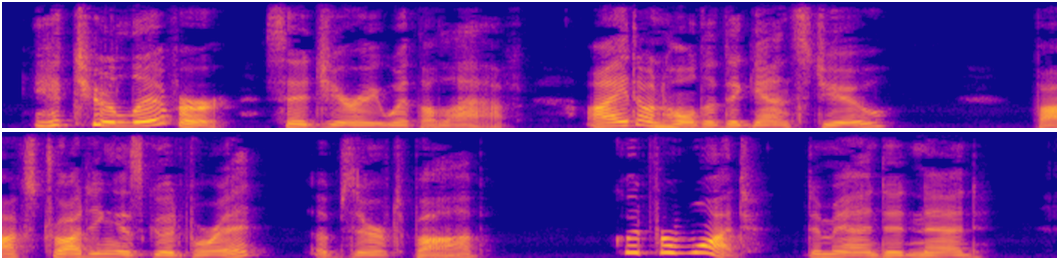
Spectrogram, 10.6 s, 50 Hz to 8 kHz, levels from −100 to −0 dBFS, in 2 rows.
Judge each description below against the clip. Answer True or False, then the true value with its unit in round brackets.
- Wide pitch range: True (6.9 semitones)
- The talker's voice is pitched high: False (155 Hz)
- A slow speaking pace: False (155 wpm)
